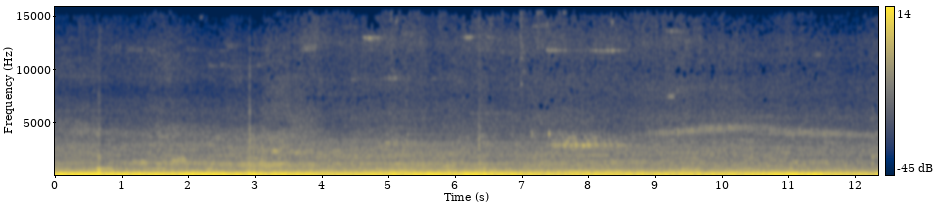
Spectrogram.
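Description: Steady low rumble of idling and creeping car and van engines in slow traffic, heard from inside a car's cabin.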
